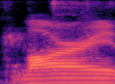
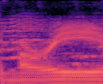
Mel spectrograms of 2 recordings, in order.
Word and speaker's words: Mari: I mean people pronounce my name wrong all the time. Mari they'll say Marie or something. Mary I've heard that one before.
